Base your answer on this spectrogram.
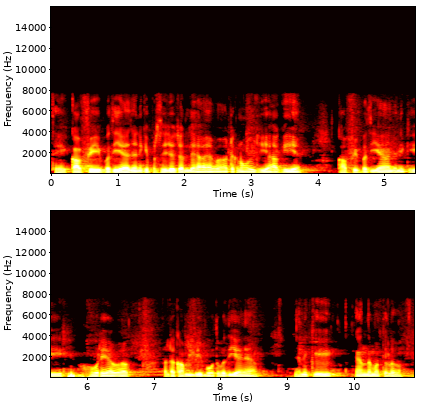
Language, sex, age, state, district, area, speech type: Punjabi, male, 30-45, Punjab, Ludhiana, urban, spontaneous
